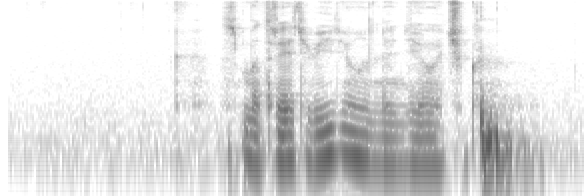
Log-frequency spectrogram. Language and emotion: Russian, neutral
